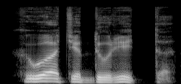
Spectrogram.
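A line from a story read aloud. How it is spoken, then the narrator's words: Authoritative grumble. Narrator (Russian): по праву старшего заворчал я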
